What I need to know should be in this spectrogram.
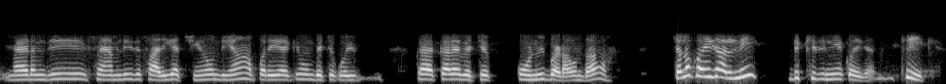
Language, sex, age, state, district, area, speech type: Dogri, female, 30-45, Jammu and Kashmir, Reasi, urban, conversation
